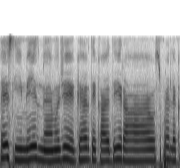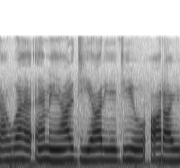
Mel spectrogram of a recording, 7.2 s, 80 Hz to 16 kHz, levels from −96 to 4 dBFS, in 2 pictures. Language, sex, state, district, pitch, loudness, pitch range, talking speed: Hindi, male, Chhattisgarh, Raigarh, 205 Hz, -12 LUFS, 200-215 Hz, 205 wpm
